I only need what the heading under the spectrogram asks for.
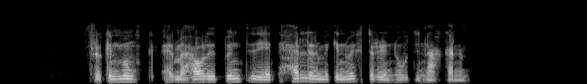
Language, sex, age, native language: Icelandic, male, 30-39, Icelandic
